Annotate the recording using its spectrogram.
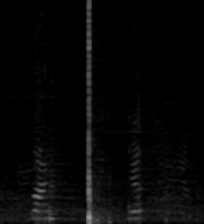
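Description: Near silence in a large hall, with faint far-off voices and one sharp knock of a volleyball being struck about a second in.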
